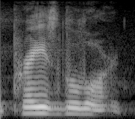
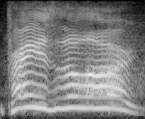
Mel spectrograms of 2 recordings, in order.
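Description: First: Soft example. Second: Shouted high and loud, Praise the Lord; loud congregation shout. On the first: Shown as a demonstration. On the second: Real, not acted. Congregation answers the preacher's count with a loud shout. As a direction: call it out with umph. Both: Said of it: "do it with umph".

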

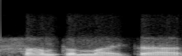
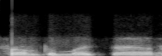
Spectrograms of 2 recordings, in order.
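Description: First: Said in the usual way. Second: "Something like that?" jumps much higher in disbelief; incredulous echo. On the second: Retold or imitated. Counselor echoing the inmate's dodge back at him, incredulous. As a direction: throw his own words back at him, questioning.

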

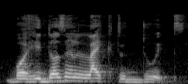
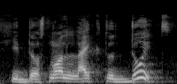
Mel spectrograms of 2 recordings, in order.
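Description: First: Slow, weighty, stressed line; slow emphatic preacher line; emphasis on not liking. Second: Slow, with "not" drawn out; slow emphasis. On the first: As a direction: lean on "doesn't like", slowly. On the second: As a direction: stretch "He does not like", slowly. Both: Shown as a demonstration. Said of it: "That's the emphasis".

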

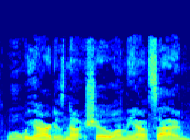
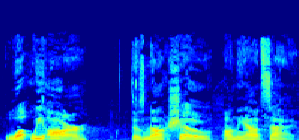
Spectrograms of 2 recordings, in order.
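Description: First: Said in the usual way. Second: Slow, spelled-out "What we are" with weight on "are"; "What we are does not show on the outside" slowed right down, pitch up on "are"; slow emphatic repeat. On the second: Shown as a demonstration. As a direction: repeat it slowly so she catches it. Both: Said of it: "What did he say?".

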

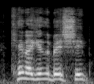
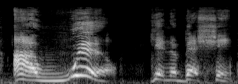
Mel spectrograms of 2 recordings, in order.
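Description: First: "Can I get in the best shape?" asked with an unsure rising question tune; doubtful question. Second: "I will get in the best shape" with a settled, falling statement tune; firm statement. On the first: Coach showing the audience a doubting question, rising. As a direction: ask "Can I" as if doubting it can happen. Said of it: "Question mark". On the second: Coach showing the audience the certain version, firm and falling. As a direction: state it with certainty, with no question left. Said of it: "Exclamation point". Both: Shown as a demonstration.

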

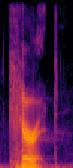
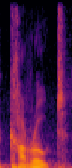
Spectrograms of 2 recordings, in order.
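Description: First: Carrot, said KAIR-it the American way; plain American carrot. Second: Karot, said kah-ROHT with an o; imitating the translator's karot; foreign way of saying carrot. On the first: Shown as a demonstration. Preacher repeating his own word to the translator, Carrot. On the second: Preacher retelling the Nigerian translator's word, karot.

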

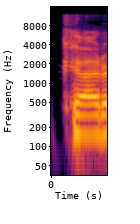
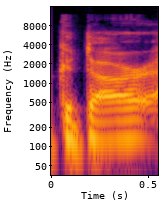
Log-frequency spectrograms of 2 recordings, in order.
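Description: First: Qatar with first-syllable stress, KUT-er; Qatar as "cutter". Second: Qatar stressed on the second syllable; Qatar as "kuh-TAR". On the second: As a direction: say Qatar as kuh-TAR, open final vowel. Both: Shown as a demonstration. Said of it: "how do you say".

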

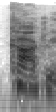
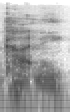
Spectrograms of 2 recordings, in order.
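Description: First: "Cockney" with a k sound before the n; correct pronunciation. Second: "Cockney" with a t instead of ck; mispronunciation. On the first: Co-host correcting the accent's name, pronounced "Cockney" with a k. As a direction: say "Cockney" with a clear ck in the middle. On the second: Co-host showing the slip, "Cockney" mispronounced as "Cotney". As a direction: say "Cockney" as if it were "Cot-nee". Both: Shown as a demonstration. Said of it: "that's right, not Cockney".

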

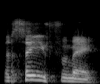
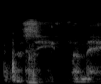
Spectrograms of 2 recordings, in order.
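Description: First: Said in the usual way. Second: Muffled, muted mumble; Kenny from South Park. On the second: Pretend. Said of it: "now you sound like Kenny from South Park".

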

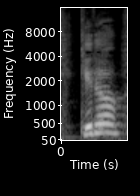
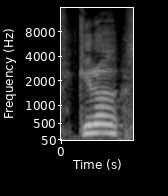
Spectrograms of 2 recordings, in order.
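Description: The two takes are said the same way.

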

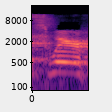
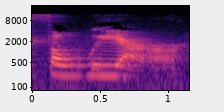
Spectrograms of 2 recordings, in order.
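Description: First: Said in the usual way. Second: "swear" stretched into two syllables, like "so-wear"; funny pronunciation. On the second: Retold or imitated. Host quoting the actress's odd line, funny pronunciation. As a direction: mimic her oddly drawn-out "swear". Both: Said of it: "she said swear funny".

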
